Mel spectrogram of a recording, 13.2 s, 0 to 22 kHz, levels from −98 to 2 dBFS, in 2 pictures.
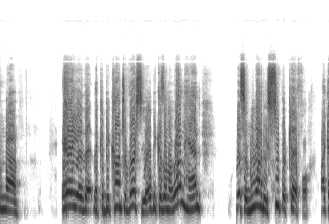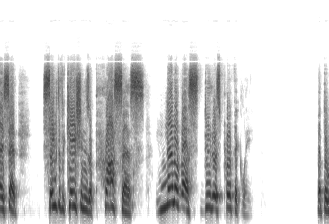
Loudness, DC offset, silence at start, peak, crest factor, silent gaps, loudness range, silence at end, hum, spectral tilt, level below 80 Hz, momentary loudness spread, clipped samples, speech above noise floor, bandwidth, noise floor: -20 LUFS; under 0.1%; 0 s; -8 dBFS; 12 dB; 7.37-7.43 s, 11.72-11.79 s, 11.91-12.92 s; 2 LU; 0 s; none; -3.5 dB/octave; -80 dBFS; 9 LU; under 0.1%; over 70 dB; 9 kHz; under -90 dBFS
